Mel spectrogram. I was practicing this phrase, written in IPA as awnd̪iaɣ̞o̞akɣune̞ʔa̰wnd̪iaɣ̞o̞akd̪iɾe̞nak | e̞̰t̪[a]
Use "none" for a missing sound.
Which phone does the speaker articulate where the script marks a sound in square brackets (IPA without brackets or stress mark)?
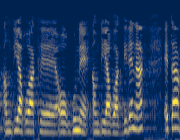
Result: a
